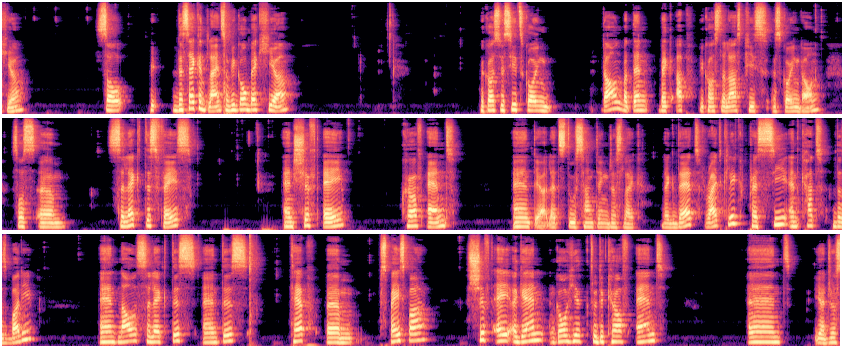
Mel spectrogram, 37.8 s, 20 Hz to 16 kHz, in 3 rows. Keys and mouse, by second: 3.6 right click, 6.8 right click, 11.3 right click, 13.3 right click, 15.1 right click, 16.5 a, 17.7 ctrl+z, 22.6 right click, 23.8 c, 27.8 right click, 29.3 right click, 30.7 right click, 32.2 a.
